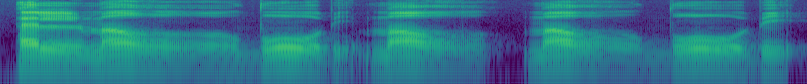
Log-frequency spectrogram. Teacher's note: ഒരു ഭാഗം, ഒരു സൈഡ് മൊത്തത്തിൽ നീണ്ടു കിടക്കുന്ന ആ ഭാഗം മുഴുവനായിക്കൊണ്ട് മേലെ അണപ്പല്ലിനോട് ചേർത്തുകൊണ്ടാണ് ദ്വാദ് ഉച്ചരിക്കേണ്ടത്. മേലെ അണപ്പല്ലിനോട് ചേർത്ത് വെച്ചുകൊണ്ട് ദ്വാദ് ഉച്ചരിക്കണം. ഇത്ബാഖിൻ്റെ അക്ഷരമാണ്, ഇസ്തിഅലാഇൻ്റെ അക്ഷരമാണ്, തഫ്ഖീം ചെയ്തുകൊണ്ട് ഉച്ചരിക്കേണ്ട ഹർഫാണ്.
